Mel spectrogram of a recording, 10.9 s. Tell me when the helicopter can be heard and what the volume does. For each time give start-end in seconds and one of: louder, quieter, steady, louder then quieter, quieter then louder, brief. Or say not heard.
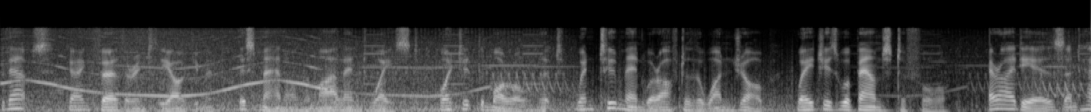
not heard.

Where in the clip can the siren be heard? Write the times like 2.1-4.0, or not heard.
0.0-5.9, 8.4-10.8.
